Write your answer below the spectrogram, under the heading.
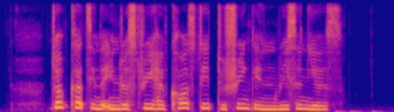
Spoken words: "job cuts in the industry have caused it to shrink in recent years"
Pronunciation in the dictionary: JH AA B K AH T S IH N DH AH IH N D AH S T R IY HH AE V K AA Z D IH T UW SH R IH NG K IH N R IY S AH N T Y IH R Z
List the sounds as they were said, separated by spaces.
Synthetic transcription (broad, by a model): JH AA B K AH T S IH N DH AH IH N D AH S T R IY HH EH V K AA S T IH T UW SH R IH NG K IH N R IY S AH N T Y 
